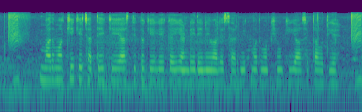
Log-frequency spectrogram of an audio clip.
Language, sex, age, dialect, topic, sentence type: Hindi, female, 25-30, Garhwali, agriculture, statement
